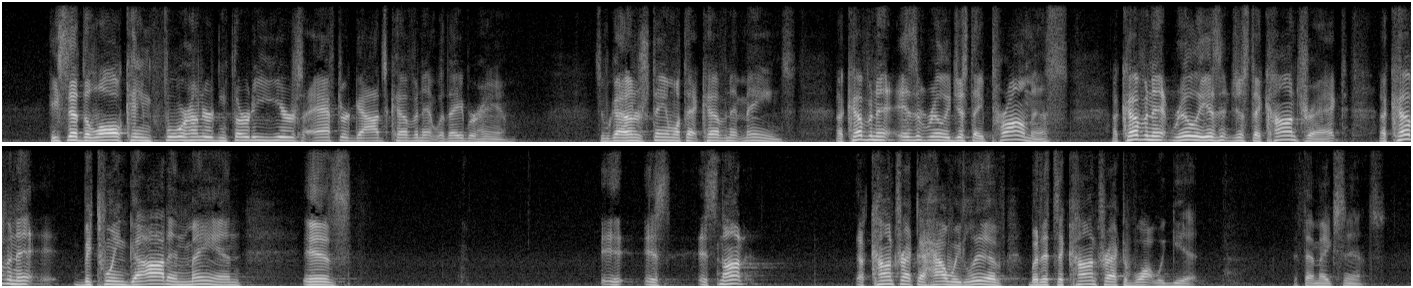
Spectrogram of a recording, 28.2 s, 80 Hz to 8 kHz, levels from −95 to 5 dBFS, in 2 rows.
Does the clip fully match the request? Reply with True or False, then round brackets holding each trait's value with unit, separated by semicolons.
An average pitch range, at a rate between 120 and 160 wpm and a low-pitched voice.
False (4.2 semitones; 135 wpm; 170 Hz)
